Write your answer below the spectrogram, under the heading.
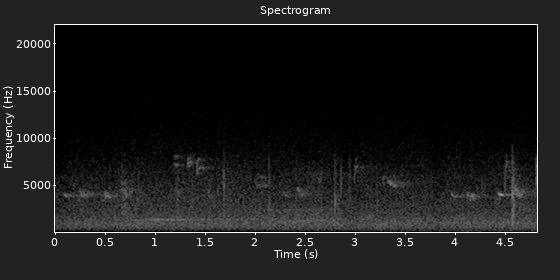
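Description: A great tit calls and sings somewhere nearby in sunny weather, thin high notes repeating every second or so over a steady rustling background hiss, with no voices present.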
